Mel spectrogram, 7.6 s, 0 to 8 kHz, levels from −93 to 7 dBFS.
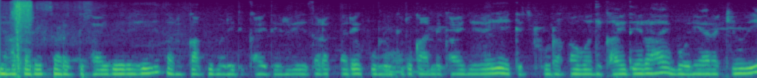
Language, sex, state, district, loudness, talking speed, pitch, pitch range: Hindi, female, Chhattisgarh, Sukma, -23 LUFS, 290 wpm, 165 Hz, 160-175 Hz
